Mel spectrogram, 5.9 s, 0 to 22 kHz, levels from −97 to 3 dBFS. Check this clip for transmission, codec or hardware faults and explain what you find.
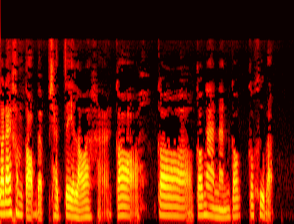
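There's one problem here, and it runs through the whole speech clip: heavy Vorbis compression is the likely culprit. Nothing comes through above about 10.6 kHz, so the top is sliced off cleanly. Below that, the encoder has kept the broad spectral shape but quantised the upper detail so coarsely that it turns into hiss of roughly the same energy. That leaves the speech grainy and hissy, with smeared consonant onsets, and points to a low bitrate, around 28 kbps.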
